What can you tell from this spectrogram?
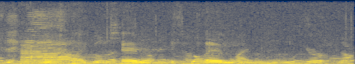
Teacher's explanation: your mouth is open when you start, but when you finish, it's in a circle. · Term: diphthongs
